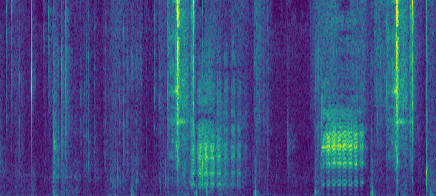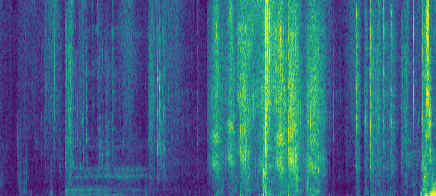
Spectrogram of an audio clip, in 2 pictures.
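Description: Sheep bleating in a video game, a few short calls scattered among game effects and keyboard clicks, fairly close.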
